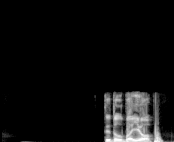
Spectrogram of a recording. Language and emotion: Russian, angry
